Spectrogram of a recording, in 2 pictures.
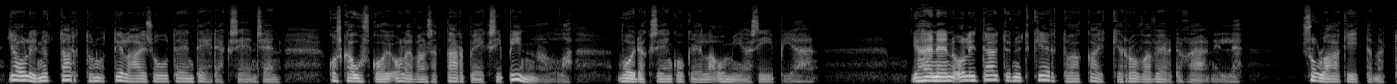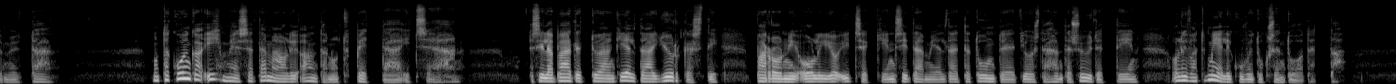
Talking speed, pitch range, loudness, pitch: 110 wpm, 120-175 Hz, -24 LUFS, 140 Hz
